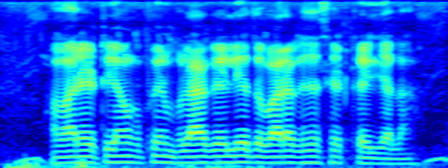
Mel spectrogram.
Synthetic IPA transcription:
hɐmaːɾeʈij̃kopɪnbʱʊlakelied̪oːbaːɾakeseseːʈkɐid͡ʒaːlaː

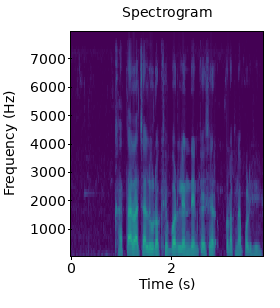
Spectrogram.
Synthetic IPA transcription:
kʰat̪alat͡ʃaluɾəkʰebəɾlend̪enkəjse | ɾəkʰnapəɽɦi

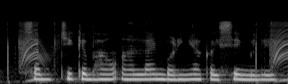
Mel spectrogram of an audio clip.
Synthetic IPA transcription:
səb̚t͡ʃikebʱawʔanlaɪnbəɽ̤ijãkəɪsemili

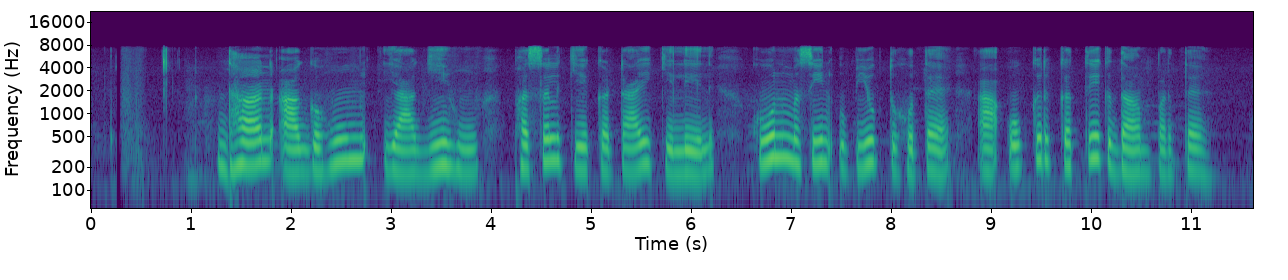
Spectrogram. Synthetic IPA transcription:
d̪ʱaːnaːɡəɦuːmjaːɡiɦũ | pʰəsəlkekəʈaːikeleːl | koːnməsiːnʊpjʊɡt̪ɦoːt̪eɦɛ | a̰ːoːkəɾkət̪eːkd̪aːmpəɽt̪e

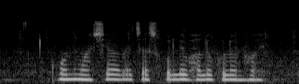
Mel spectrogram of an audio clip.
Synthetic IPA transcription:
konmaʃead̪at͡ɕaʃkolːebʱalobʰʱolonɦɔe

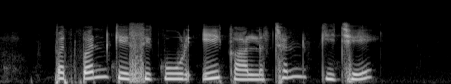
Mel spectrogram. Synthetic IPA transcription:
pət̪pənkesɪkuːɾeːkːalət͡ʃʰənkit͡ʃʰe

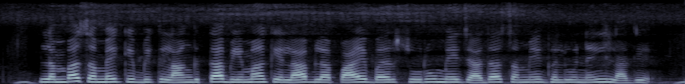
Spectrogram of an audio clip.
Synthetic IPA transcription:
lɐ̃mbasɐməjkebɪklãːŋɡt̪abiːmakelaːblɐpaːebɐɾsʊɾumẽd͡ʒjaːd̪asɐməjɡʱɐlunɐɦĩlaːɡeː

